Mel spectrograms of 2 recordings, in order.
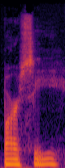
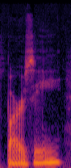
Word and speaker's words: Barsi: b-a-r-s-i but pronounced bar it's not bar c it's barzi and and maria meet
